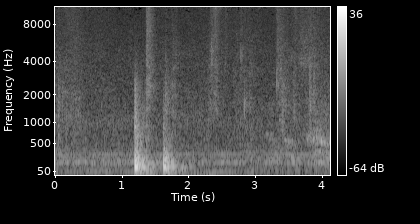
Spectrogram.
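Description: Two heavy thumps about half a second apart, a little over a second in, over a faint steady low hum.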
